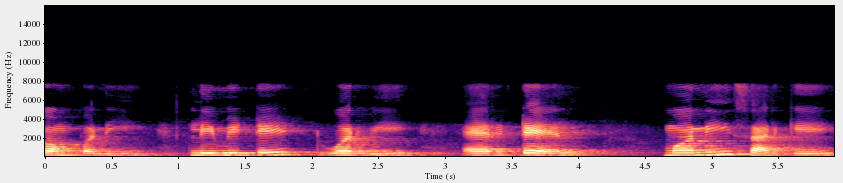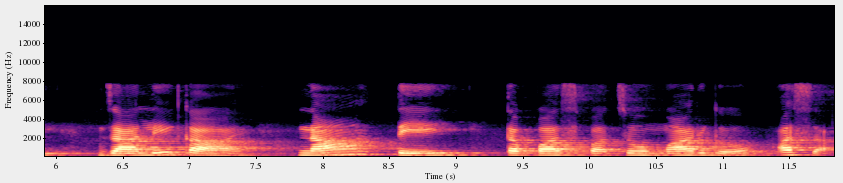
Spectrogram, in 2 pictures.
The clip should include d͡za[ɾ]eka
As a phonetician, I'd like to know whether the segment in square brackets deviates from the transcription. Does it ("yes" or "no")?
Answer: yes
